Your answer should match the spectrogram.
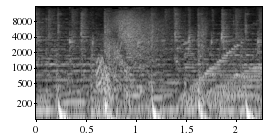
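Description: Upbeat TV theme music with a steady beat about twice a second and rising sweeps, with a swoosh sound effect about a second in.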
